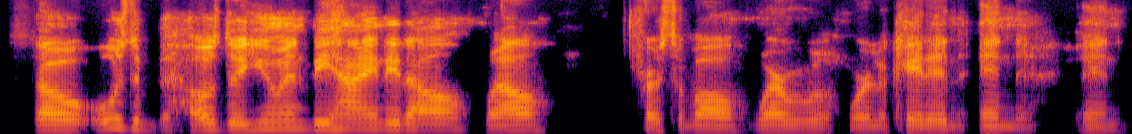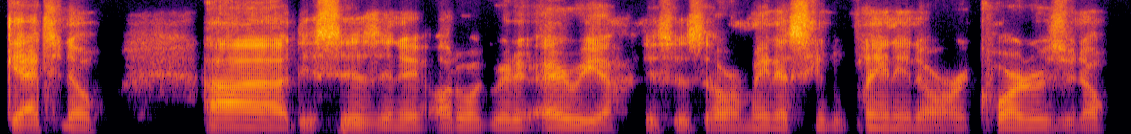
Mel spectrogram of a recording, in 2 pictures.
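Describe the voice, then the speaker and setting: A man's voice: fairly low pitch, steady tone, brisk, bright, forceful tone, no echo, poor audio. A man from Quebec with a French Canadian accent, giving a webinar sales presentation on a headset, hesitant with many fillers. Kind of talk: casual presentation.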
